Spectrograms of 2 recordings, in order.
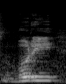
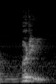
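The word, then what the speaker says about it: Búri: is very obscure and we're not sure if it was pronounced budy with a long u or budy with a short u um its place in the poetic meter of the myth uh suggests that there was a long u in it in order to fit the meter um so we think it was budy but there's no real consensus about that it could have been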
